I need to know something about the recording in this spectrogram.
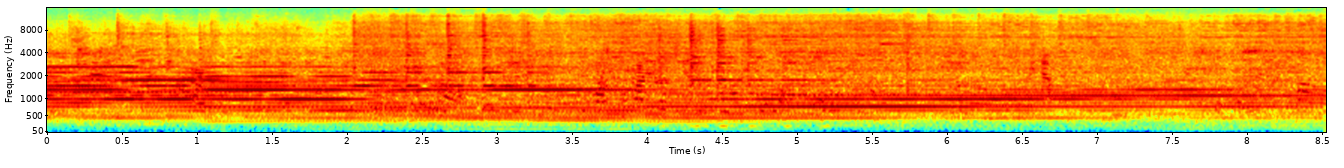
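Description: A rainstick tilted slowly back and forth, its pellets trickling down the tube with a soft, steady rattle, over a held chord of several sustained tones.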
